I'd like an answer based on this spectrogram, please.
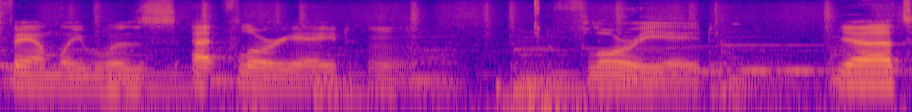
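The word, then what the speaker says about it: Floriade: the Steve Irwin's family was at Florrie ade Florrie ade yeah that's how they pronounce it there's live comedy shows and they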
